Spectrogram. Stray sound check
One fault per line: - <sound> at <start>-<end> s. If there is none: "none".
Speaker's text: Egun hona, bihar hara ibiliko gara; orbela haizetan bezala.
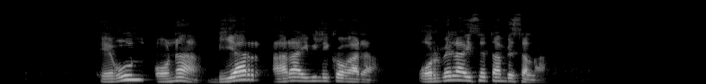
none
